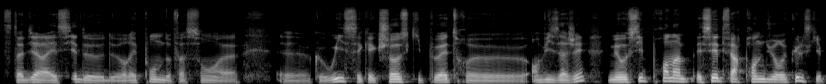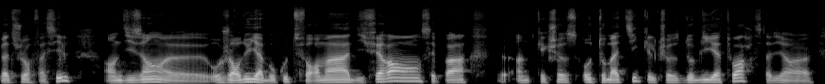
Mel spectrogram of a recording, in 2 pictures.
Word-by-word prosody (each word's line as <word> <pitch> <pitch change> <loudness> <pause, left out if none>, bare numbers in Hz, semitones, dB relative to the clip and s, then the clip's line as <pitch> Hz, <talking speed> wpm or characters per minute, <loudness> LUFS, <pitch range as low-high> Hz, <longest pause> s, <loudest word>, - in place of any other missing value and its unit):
c'est-à-dire 100 0 0
essayer 95 +7 -2
de 95 -5 -1
de 85 0 -6
répondre 95 +5 -3
de 95 - -3
façon, 90 +1 -6
heu 80 0 -7 0.5
heu, 85 -1 -10
que: - - -8
«Oui, 140 - +3
c'est 145 +1 -3
quelque 100 -1 -2
chose 120 0 +4
qui 125 - -11
peut 105 - -1
être, 105 -2 0
heu, 80 -3 -3
envisagé». 105 - 0 0.2
Mais 110 +1 +4
aussi 115 +8 +4
prendre 150 0 +2
un 140 - +6
p - - -9
essayer 155 +7 +6
de 145 - -5
faire - - +4
prendre 130 -1 +2
du 120 -1 +2
recul, 110 +8 +2
ce - - -10
qui - - -3
est - - -9
pas 100 -1 0
toujours 100 -1 -4
facile. 150 - -2 0.3
En 95 - -2
disant, 105 +4 +1
heu: 80 -4 -4
«Aujourd'hui, 100 +4 +3
il - - +5
y - - +9
a 100 - +4
beaucoup 100 +4 -3
de - - -10
formats 105 +3 +3
différents, 150 +10 +2
c'est 140 - -6
pas, 105 0 +2 0.3
heu, - - -7
en 95 +1 -4
quelque 100 - -8
chose 105 -5 -3
automatique, 110 +5 0
quelque 105 -2 -4
chose 100 -3 -3
d'obligatoire. 110 +9 +1
C'est-à-dire, 95 +1 -5
heu 90 -1 -5
105 Hz, 215 wpm, -24 LUFS, 95-120 Hz, 0.5 s, y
